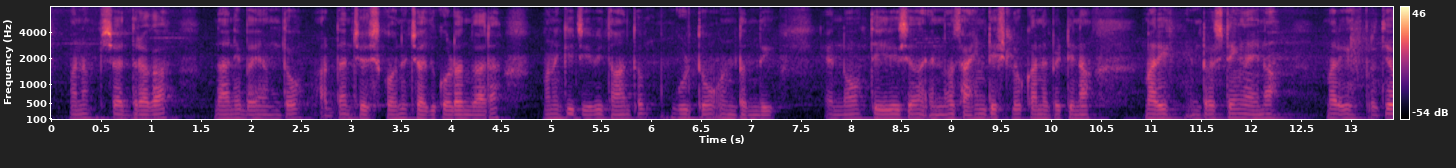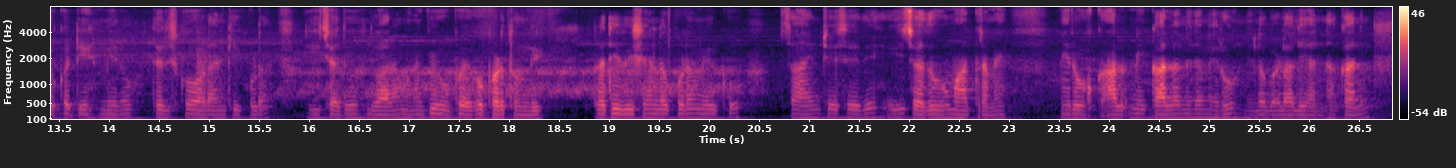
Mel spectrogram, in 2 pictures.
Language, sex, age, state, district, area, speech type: Telugu, male, 18-30, Telangana, Ranga Reddy, urban, spontaneous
